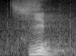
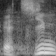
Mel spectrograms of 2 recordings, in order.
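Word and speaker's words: Zin: sin 와일더니스 오브 신이고 여기는 와일드니스 오브 진 그 영어 알파벳 중 제일 발음하기 어려운 거 마지막 알파벳 발음 좀 해 주세요 진 광야 그니까 한글에 다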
